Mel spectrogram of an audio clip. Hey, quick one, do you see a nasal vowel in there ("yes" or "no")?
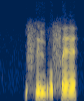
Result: yes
